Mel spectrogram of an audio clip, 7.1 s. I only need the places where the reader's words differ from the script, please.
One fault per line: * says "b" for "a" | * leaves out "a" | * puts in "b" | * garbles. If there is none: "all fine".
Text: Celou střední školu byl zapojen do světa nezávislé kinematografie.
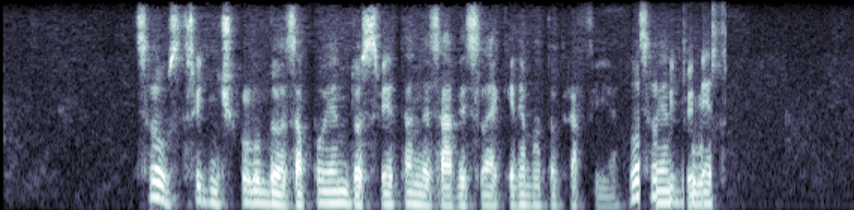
* garbles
